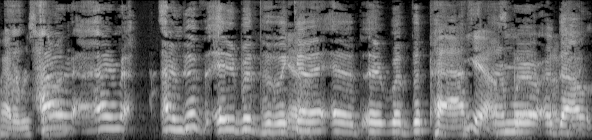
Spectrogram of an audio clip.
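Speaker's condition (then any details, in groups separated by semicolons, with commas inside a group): Cerebral palsy; since birth, brain damage to motor area of brain, affects speech and body movement; improved with speech therapy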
